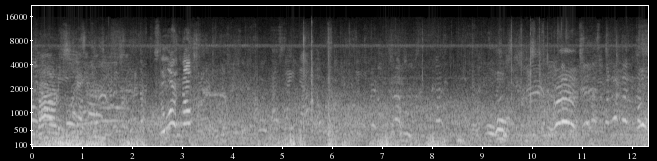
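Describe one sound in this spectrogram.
Young men shout to each other across an outdoor field.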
